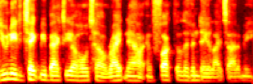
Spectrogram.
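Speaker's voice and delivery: very quiet half-whisper, close up. Retelling what she said in his ear after a show: imitating a half-whisper. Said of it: "she whispered in my ear".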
